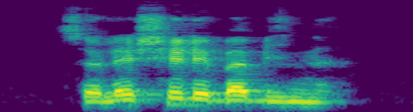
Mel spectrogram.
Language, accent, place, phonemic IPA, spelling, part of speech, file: French, France, Lyon, /sə le.ʃe le ba.bin/, se lécher les babines, verb, LL-Q150 (fra)-se lécher les babines.wav
- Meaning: 1. to lick one's chops, to lick one's lips (to look forward avidly to eating something) 2. to lick one's chops, to rub one's hands (to anticipate something eagerly)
